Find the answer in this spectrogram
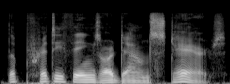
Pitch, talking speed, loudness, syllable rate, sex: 100 Hz, 130 wpm, -17 LUFS, 3.8 syllables/s, male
